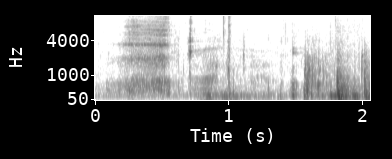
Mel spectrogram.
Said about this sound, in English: I mean, I'm feeling it. I'm going to take a little sip of my coffee here.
